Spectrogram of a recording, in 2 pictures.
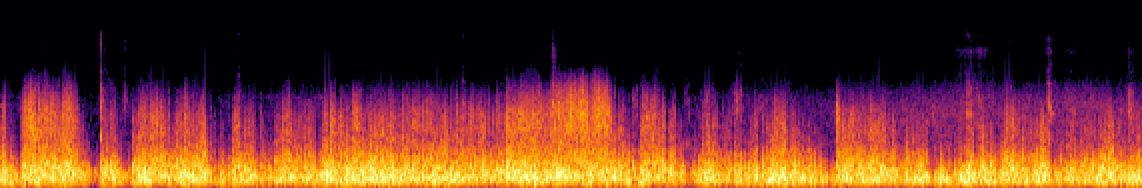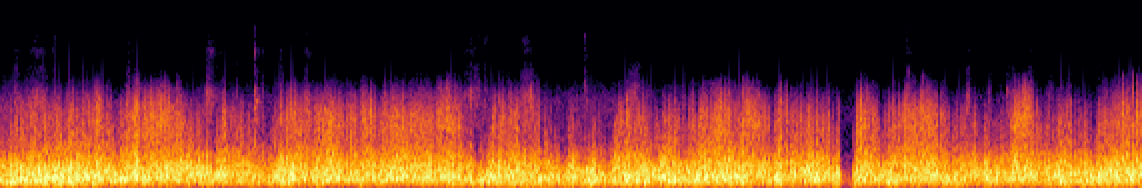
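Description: Wind buffeting the microphone, a steady rumbling noise, with many short knocks scattered through it.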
